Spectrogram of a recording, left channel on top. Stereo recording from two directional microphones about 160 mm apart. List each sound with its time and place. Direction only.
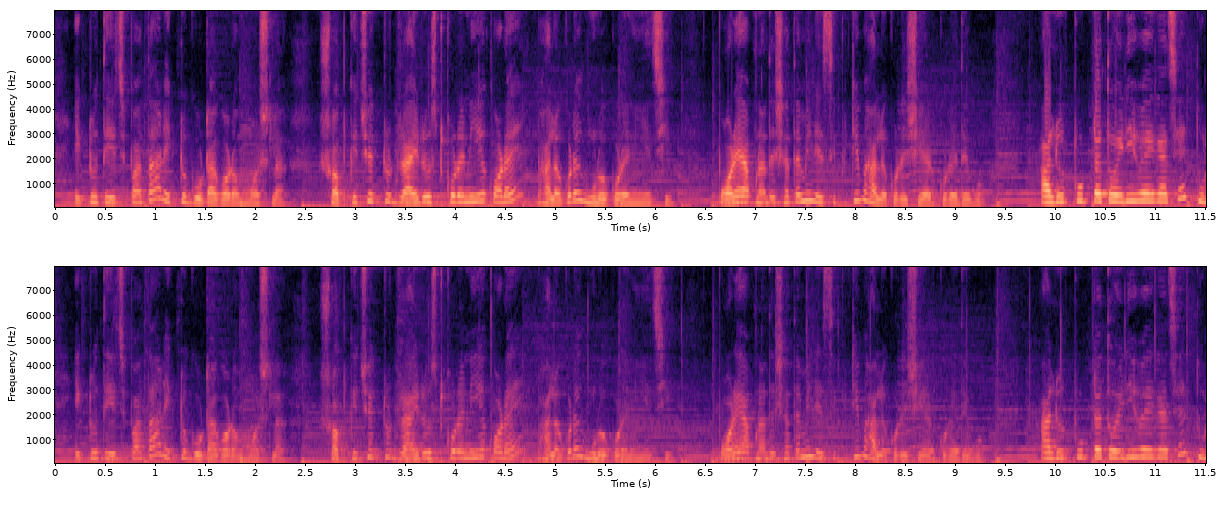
0.2 s a woman's voice: 30° left (ahead or behind)
6.7 s a woman's voice: 35° left (ahead or behind)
